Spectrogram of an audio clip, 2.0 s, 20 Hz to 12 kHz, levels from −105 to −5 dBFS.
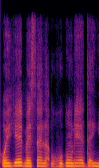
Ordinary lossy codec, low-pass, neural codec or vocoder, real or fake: none; 10.8 kHz; codec, 16 kHz in and 24 kHz out, 0.4 kbps, LongCat-Audio-Codec, four codebook decoder; fake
